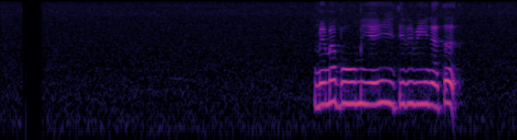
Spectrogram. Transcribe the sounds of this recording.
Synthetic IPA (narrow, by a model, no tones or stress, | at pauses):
meməbuːmijehiːt̪iɾiʋiːnæt̪ə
